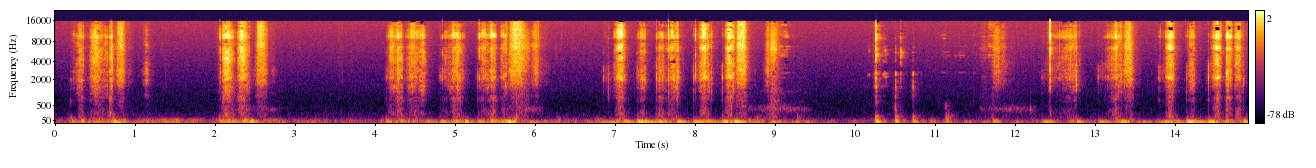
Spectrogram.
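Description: A fine metal dip-pen nib scratches across a thick, heavily textured deckle-edge cotton paper sheet lying flat as it writes. Bursts of bright, raspy scratching come in quick, irregular strokes with short pauses between them, over a steady low hum.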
